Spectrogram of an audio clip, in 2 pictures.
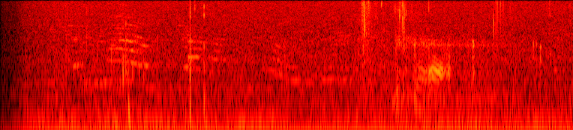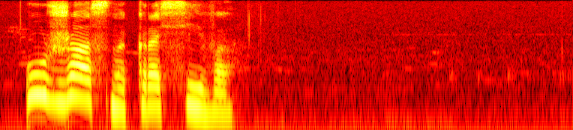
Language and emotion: Russian, positive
